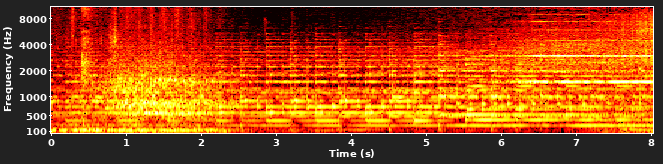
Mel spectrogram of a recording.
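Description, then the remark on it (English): A car roars along at speed, engine whining steadily and loudly, with a harsh burst of tire skid noise at the start. No voices are heard. “Turn around, quick.”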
